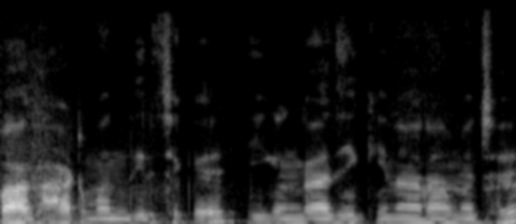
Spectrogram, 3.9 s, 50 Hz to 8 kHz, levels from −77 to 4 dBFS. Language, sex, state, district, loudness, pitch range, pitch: Angika, male, Bihar, Bhagalpur, -24 LUFS, 125-135 Hz, 130 Hz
